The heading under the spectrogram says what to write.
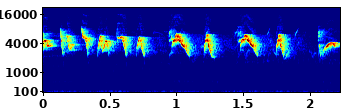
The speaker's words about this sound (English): definitively identified the Chetty's warbler as the reclusive author of the familiar song.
